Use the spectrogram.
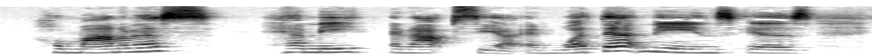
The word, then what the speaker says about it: homonymous hemianopia: do need to know this word and it's pronounced let me get this right homonymous hemianopia homonymous hemianopia and what that means is it is a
